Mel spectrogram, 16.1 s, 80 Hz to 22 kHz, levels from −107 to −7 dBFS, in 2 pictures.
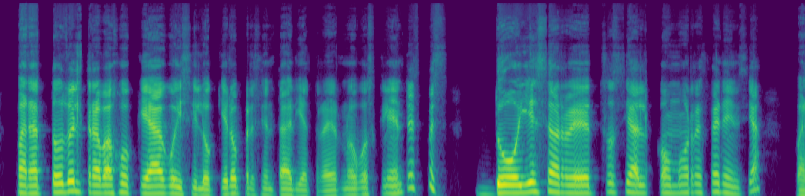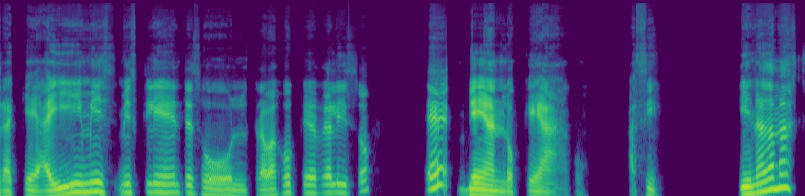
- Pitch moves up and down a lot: Yes, wide, 6.1 semitones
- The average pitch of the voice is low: No, medium, 150 Hz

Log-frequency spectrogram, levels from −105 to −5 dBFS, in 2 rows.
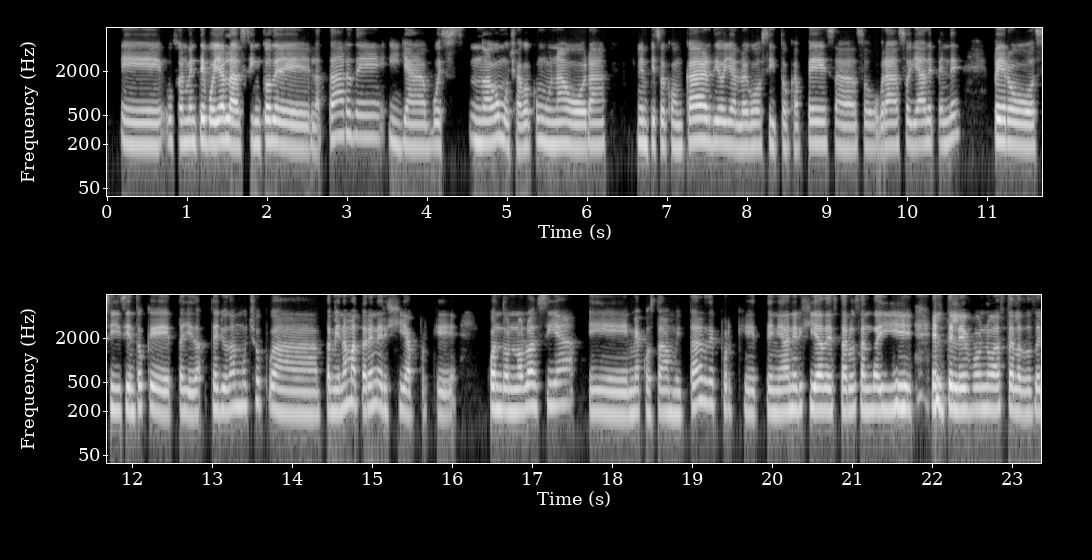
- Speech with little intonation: Yes, narrow, 2.2 semitones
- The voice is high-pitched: Yes, high, 205 Hz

